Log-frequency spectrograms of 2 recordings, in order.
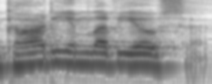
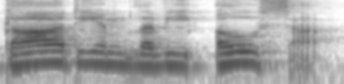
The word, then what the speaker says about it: Wingardium Leviosa: much more luck when guardium leviosa he shouted waving his long arms like a windmill you're saying it wrong harry heard hermione snap it's when goddium leviosa made the car nice and long you do it then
